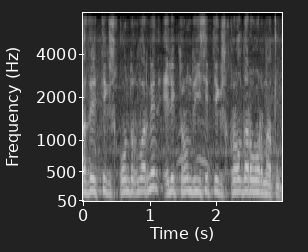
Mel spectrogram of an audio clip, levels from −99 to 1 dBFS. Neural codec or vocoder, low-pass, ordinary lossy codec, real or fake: none; 7.2 kHz; none; real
